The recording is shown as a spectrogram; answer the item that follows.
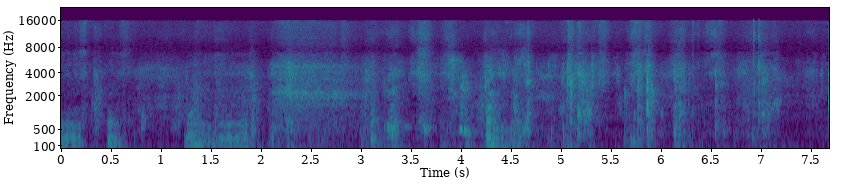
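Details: Layla, a Boxer, playfully roughhousing with her owner in a small room as a welcome home; a few low harmonic growl bursts near the start, followed by scuffling and clicks with the man talking.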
